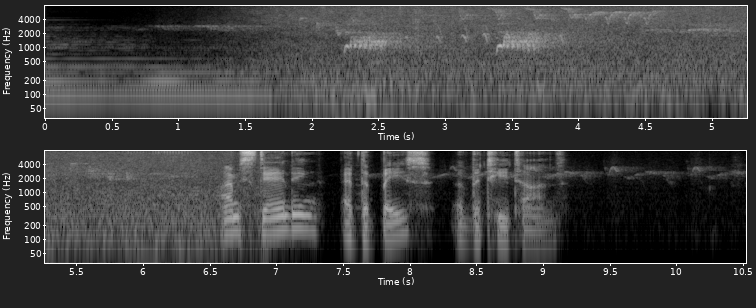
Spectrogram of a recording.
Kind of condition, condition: setting, outdoors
